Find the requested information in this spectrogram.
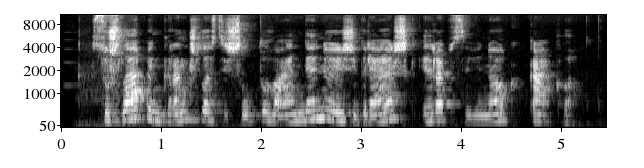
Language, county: Lithuanian, Kaunas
